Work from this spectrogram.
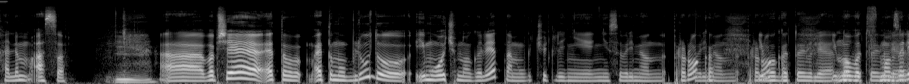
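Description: A doubled audio track appears in this speech clip from 6.95 s to the end, most likely because the same signal reached the mix twice, once directly and once through a slower path or an edit that left two copies out of step. The second copy trails the first by around 0.7 s and sits roughly 5 dB quieter. It is full-band and dry, with no decay or room colour, and it cuts in abruptly, so everything after that point is followed by a distinct, clean repeat.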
